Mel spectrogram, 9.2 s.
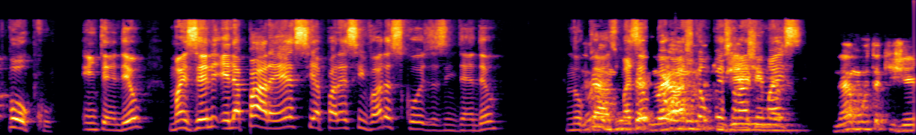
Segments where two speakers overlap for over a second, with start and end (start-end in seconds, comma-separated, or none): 5.8-8.0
